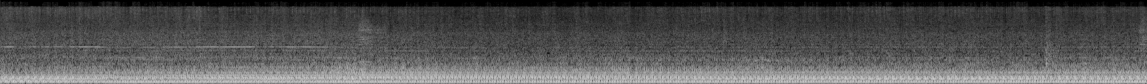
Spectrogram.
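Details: Subaru EJ257 flat-four first start after head gasket and cylinder head install: steady even idle with low smooth burble, no knocks or ticks; owner then says it's not right and sounded weird.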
